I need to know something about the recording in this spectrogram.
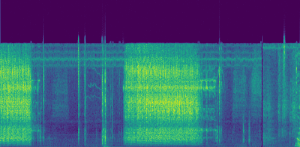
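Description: Cordless impact driver running in two short runs as it snugs the housing screws on a supercharger bypass valve. The first run stops about half a second in, and the second runs from about two and a half to four seconds.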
